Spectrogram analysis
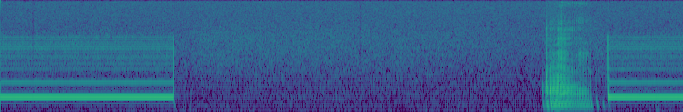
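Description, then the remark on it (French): A steady electronic telephone ringing tone sounds over the line in two bursts as a call is being placed, broken by a stretch of hiss and a brief muffled noise, with no one speaking. “Vous entendez la sonnerie?”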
